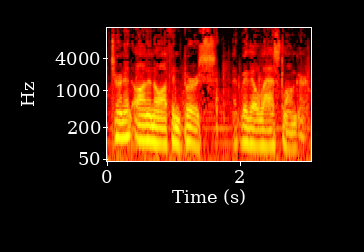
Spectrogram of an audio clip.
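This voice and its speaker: A man's voice: sits low, expressive, normal speed, background noise. An actor in a radio drama playing a stern military spaceman on recon, with a commanding, scolding manner. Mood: firm, impatient.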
